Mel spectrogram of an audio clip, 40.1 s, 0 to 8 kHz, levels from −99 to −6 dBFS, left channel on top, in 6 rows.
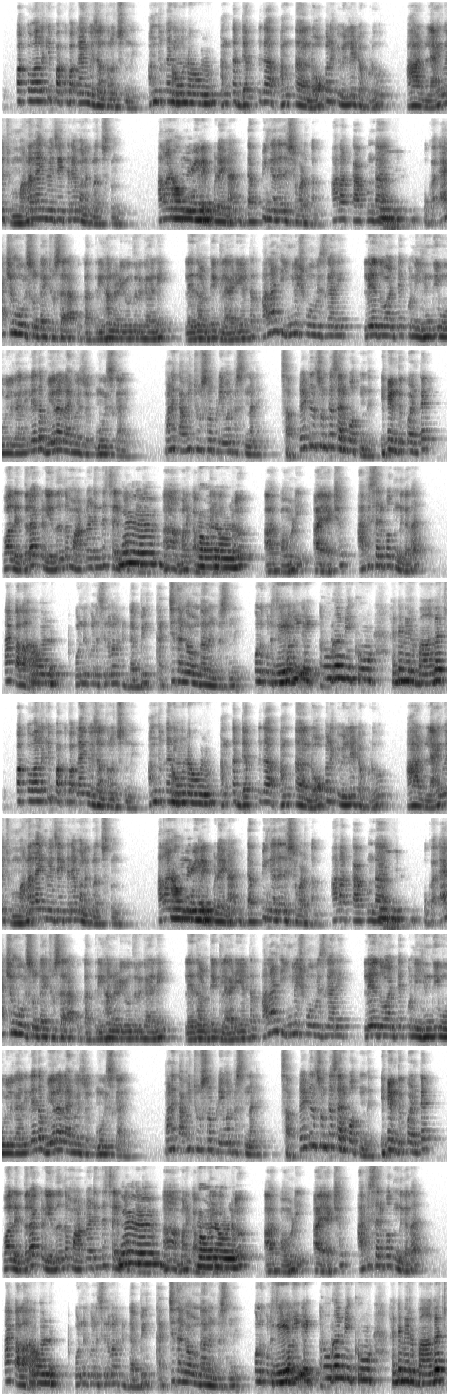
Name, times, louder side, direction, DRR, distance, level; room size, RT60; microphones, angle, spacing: voice 1, 0.2-2.7 3.3-5.7 6.1-8.4 9.0-12.5 13.1-15.8 16.1-18.5 18.8-21.9 22.5-23.9 24.2-26.4 26.7-30.3 30.6-32.9 33.4-33.8 34.5-36.9 37.2-37.8, right 1 dB, 20° right, -3 dB, 0.8 m, -30 dB
voice 2, 2.5-3.2 9.2-9.8 12.3-12.6 28.4-29.2 29.6-30.3 33.8-34.2 37.4-40.0, right 2 dB, 70° right, 3 dB, 0.6 m, -22 dB
2.9 x 2.0 x 2.3 m, 0.42 s
head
